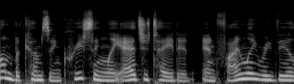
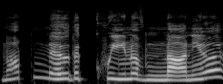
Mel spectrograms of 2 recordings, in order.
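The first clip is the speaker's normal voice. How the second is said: loud, cried-out exclamation; 4 semitones higher, 5 dB louder than usual. The Queen answers Edmund's apology: crying out. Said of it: "cried she".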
